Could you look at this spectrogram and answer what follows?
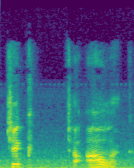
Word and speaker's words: Tiktaalik: the native language it's tick to alec and i am told that you would pronounce all the letters so this double a is a oh it's a wonderful glottal stop so for all of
